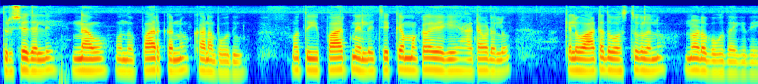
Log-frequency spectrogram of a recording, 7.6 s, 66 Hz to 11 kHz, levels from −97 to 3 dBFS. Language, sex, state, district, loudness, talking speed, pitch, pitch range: Kannada, male, Karnataka, Koppal, -21 LUFS, 120 wpm, 150 Hz, 145-160 Hz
